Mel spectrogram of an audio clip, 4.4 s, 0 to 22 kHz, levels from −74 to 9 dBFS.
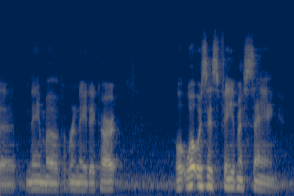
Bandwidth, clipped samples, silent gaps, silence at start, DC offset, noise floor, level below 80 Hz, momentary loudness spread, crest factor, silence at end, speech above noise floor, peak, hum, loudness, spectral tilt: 13 kHz; under 0.1%; none; 0 s; under 0.1%; -48 dBFS; -66 dBFS; 13 LU; 22 dB; 0 s; 21 dB; -6 dBFS; none; -27 LUFS; -4.5 dB/octave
